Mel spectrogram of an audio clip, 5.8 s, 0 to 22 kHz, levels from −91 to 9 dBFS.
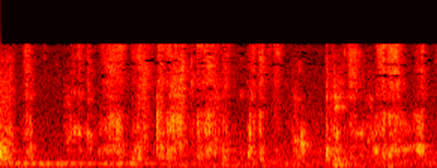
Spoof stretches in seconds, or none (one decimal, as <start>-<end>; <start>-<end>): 1.7-5.8

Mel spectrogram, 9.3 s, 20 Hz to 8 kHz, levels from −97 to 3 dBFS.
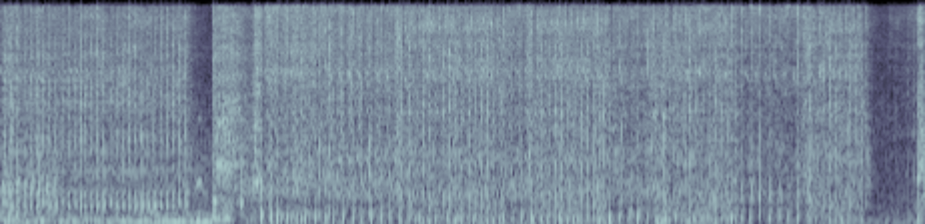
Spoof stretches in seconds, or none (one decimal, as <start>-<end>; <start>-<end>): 0.8-2.7; 4.1-4.7; 6.0-9.3

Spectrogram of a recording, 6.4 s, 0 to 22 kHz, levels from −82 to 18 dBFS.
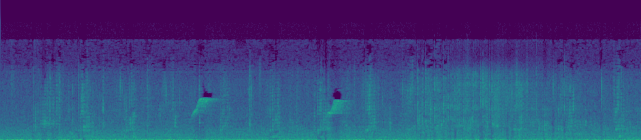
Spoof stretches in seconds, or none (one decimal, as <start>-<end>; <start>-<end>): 4.5-5.5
